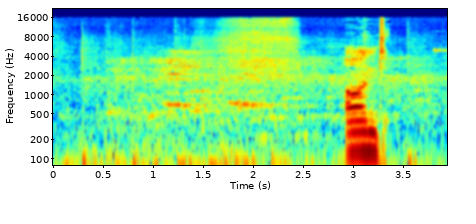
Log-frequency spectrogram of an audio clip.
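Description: A ball bounces on a hard floor in an echoing hall.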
